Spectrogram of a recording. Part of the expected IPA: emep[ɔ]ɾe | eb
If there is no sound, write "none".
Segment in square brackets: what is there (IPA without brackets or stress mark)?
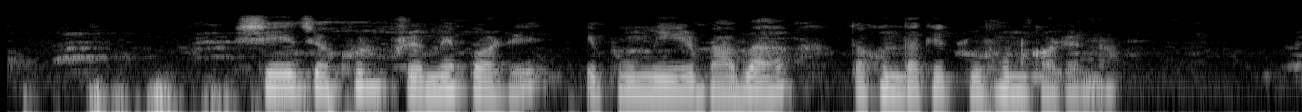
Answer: ɔ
